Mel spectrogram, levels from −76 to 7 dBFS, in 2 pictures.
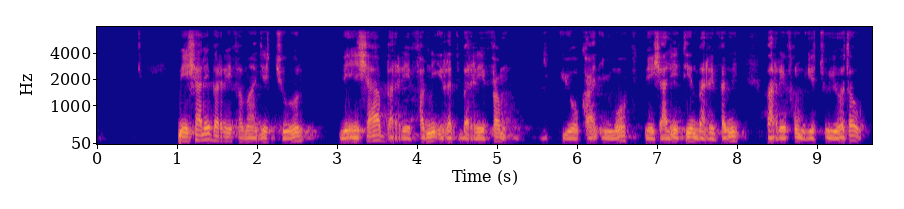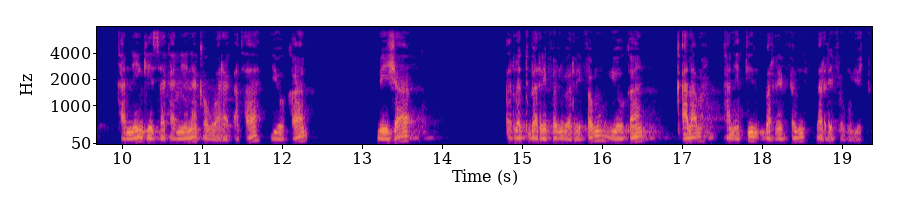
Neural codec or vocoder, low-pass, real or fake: vocoder, 22.05 kHz, 80 mel bands, Vocos; 7.2 kHz; fake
